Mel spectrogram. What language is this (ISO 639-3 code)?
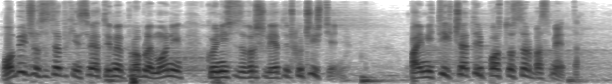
srp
